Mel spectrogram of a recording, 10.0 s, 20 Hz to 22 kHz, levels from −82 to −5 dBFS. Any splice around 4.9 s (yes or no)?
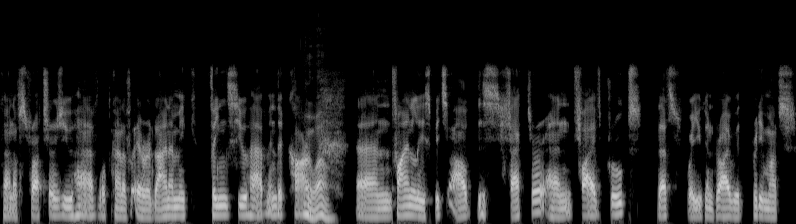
yes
